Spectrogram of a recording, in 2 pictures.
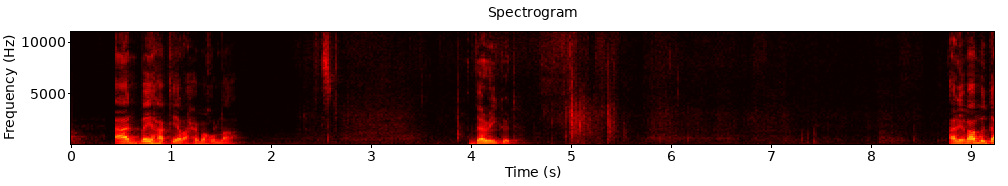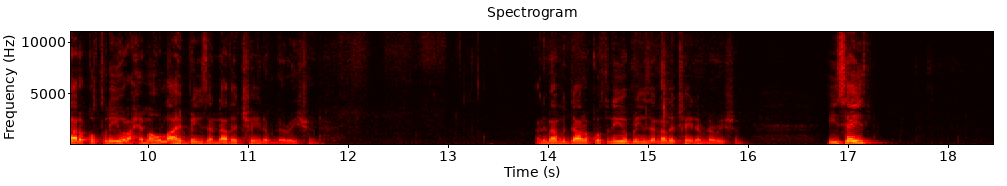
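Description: A young man reads aloud calmly into a close microphone, in short bursts with pauses.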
